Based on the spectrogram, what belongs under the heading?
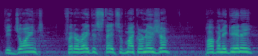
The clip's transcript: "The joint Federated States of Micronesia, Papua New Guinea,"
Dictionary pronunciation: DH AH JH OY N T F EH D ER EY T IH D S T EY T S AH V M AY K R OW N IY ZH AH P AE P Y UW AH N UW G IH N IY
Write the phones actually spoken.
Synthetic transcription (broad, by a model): DH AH JH OY N T F EH D ER EY T IH D S T EY T S AH V M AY K R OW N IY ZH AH P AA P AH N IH G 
